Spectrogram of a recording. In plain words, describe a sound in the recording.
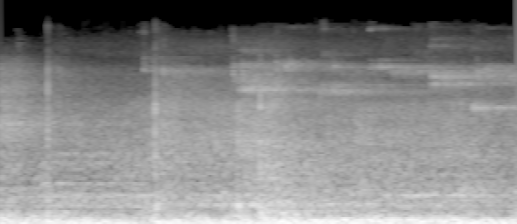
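A basketball bounces on the floor in a large echoing hall.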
